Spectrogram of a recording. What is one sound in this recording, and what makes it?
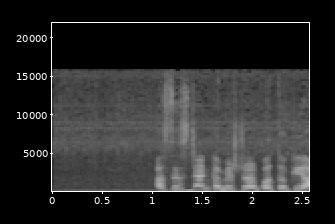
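A woman reads out the news calmly and clearly through a microphone.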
